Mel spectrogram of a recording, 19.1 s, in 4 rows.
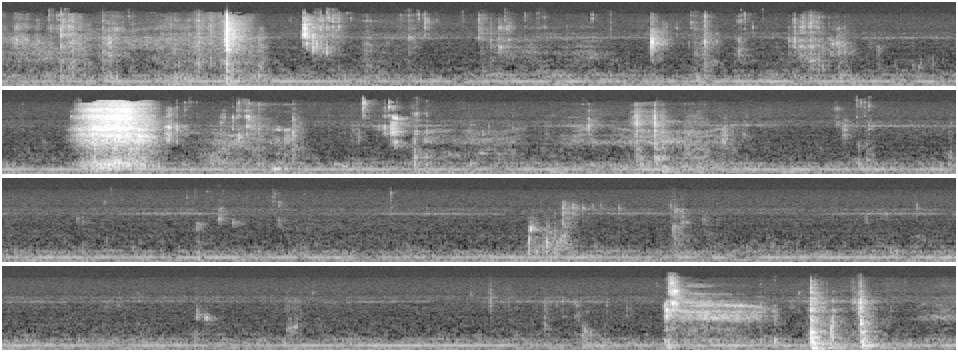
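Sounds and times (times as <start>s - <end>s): person chewing food: 0.0s - 4.5s, 5.5s - 7.2s.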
